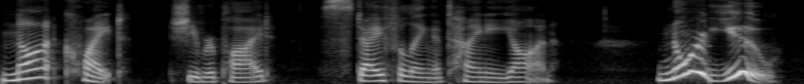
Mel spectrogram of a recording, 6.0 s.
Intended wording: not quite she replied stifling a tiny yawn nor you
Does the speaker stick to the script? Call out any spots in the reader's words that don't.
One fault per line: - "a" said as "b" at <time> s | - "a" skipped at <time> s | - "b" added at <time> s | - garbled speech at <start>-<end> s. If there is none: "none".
none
